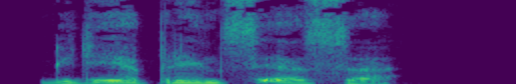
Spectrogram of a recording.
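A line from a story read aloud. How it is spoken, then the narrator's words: Hoarse chorus asking. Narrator (Russian): сиплым хором спросили пришельцы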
